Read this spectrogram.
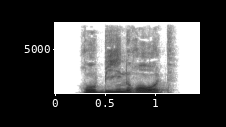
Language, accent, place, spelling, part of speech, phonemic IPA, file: German, Germany, Berlin, rubinrot, adjective, /ʁuˈbiːnʁoːt/, De-rubinrot.ogg
- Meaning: ruby-red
